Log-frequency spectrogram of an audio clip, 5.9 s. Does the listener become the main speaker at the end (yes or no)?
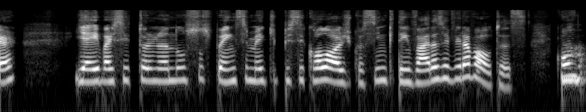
no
